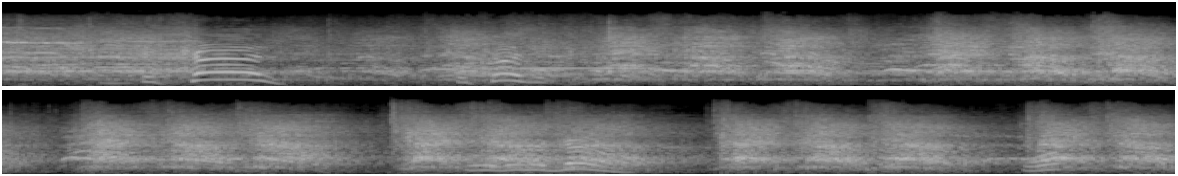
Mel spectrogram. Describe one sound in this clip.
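An elderly man speaks with animation into a microphone over loudspeakers.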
